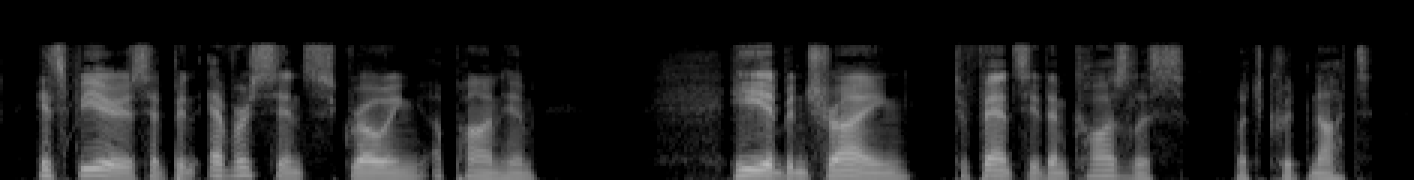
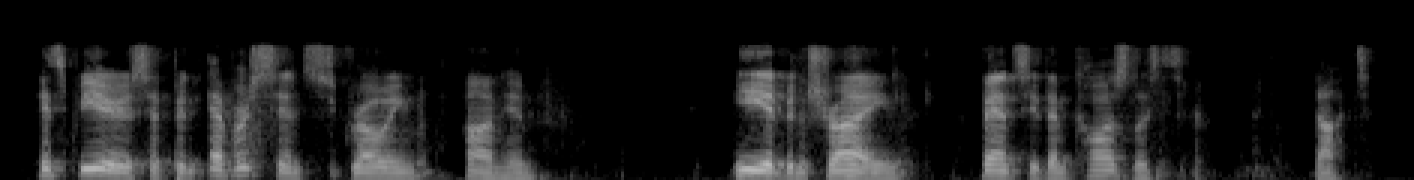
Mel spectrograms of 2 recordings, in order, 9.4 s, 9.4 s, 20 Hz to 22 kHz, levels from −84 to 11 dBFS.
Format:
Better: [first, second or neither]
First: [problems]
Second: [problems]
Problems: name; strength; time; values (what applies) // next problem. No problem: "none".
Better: first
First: none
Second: noise reduction (neural mask model DeepFilterNet 3)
